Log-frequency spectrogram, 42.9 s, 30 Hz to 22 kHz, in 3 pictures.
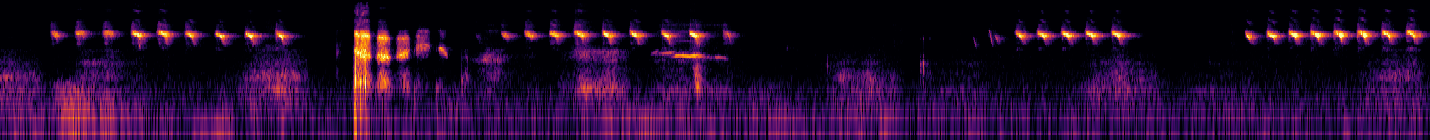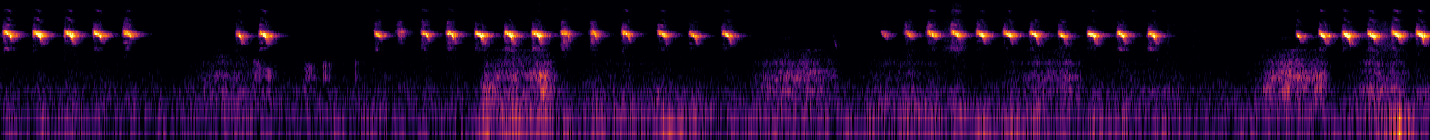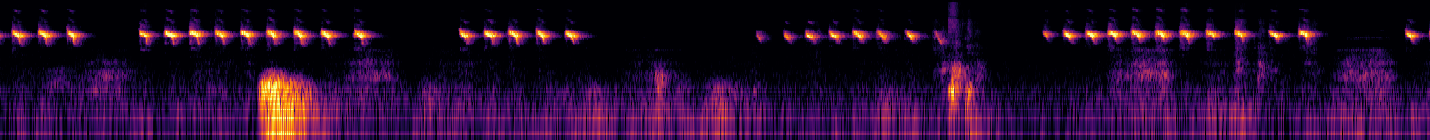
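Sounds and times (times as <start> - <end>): ducklings peeping: 0.5 - 2.9, 4.9 - 7.4, 9.8 - 11.4, 12.4 - 15.7, 16.6 - 17.1, 18.0 - 21.7, 23.1 - 26.0, 27.2 - 32.3, 33.2 - 34.5, 36.2 - 38.3, 39.0 - 41.8.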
